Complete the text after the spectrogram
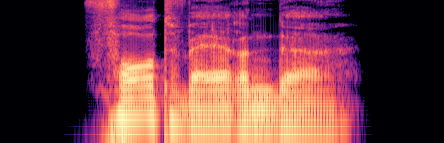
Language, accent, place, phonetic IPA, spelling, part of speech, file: German, Germany, Berlin, [ˈfɔʁtˌvɛːʁəndɐ], fortwährender, adjective, De-fortwährender.ogg
- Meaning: inflection of fortwährend: 1. strong/mixed nominative masculine singular 2. strong genitive/dative feminine singular 3. strong genitive plural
